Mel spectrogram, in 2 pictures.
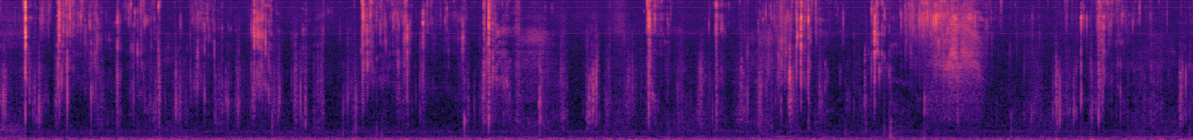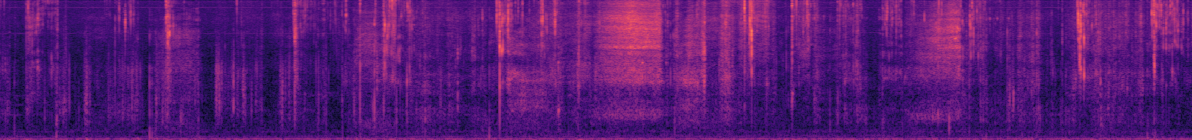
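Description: Close-miked chewing of handfuls of egg biryani, with wet lip smacks and mouth clicks coming every fraction of a second and a few louder stretches of crunching. A steady low hum runs underneath.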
